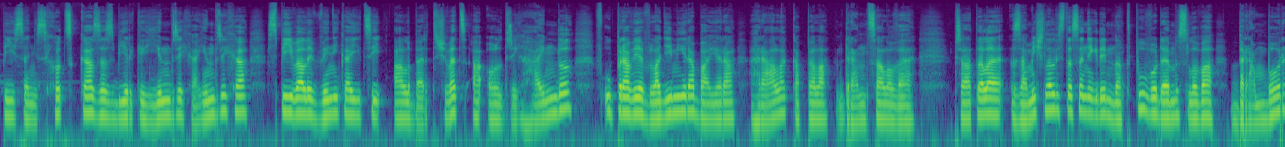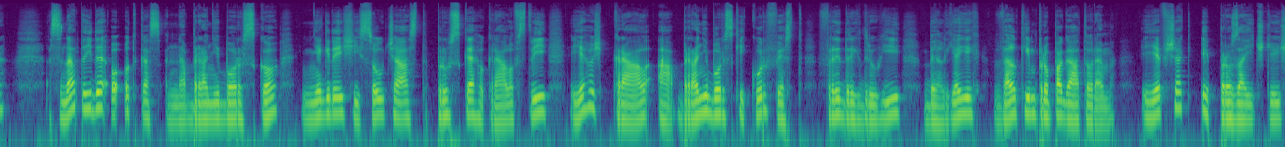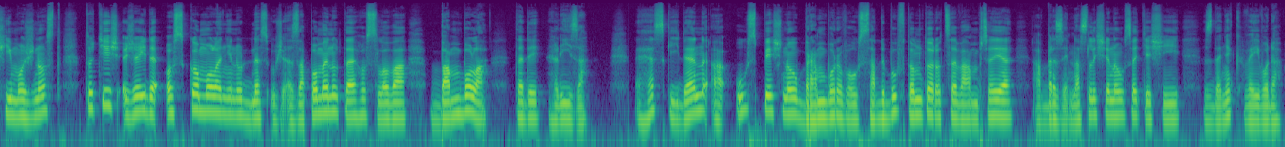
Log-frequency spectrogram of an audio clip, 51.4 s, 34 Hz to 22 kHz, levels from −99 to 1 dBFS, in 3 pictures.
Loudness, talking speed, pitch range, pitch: -21 LUFS, 100 wpm, 115-150 Hz, 130 Hz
